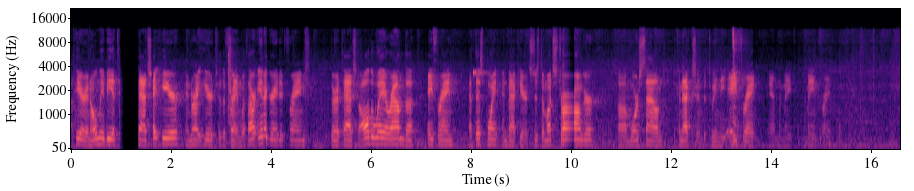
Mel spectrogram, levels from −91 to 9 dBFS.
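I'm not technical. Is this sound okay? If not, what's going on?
No, there are a few hiccups of the kind you get on a shaky internet call.

The first is a call audio freeze at about 0.97 s. The sound stalls for roughly 0.37 s: a brief fading buzz, then about 0.31 s of near silence. That likely happens when the data carrying the audio gets held up along the way. The player has nothing new to play, so it stretches the last bit of sound and then goes quiet. When the data arrives, the sound carries on from exactly where it stopped, so nothing is lost. There's just an added pause. A shorter freeze hits at 9.87 s and lasts about 0.19 s. This time the filler fades but never drops fully to silence.

Right after, at about 1.63 s, there's a skip ahead. Roughly 0.15 s of sound is simply gone, and playback jumps forward with almost no gap. The two sides of that cut are stitched together nearly directly, so you hear a small abrupt lurch rather than a pause.

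From 1.88 to 3.03 s there's a jitter buffer slow-down. The system was running low on stored-up audio and wanted a cushion. It bought itself time by repeating tiny slices of sound over and over. That adds about 0.13 s, so this stretch plays at about 89% speed. The pitch doesn't change, but things sound a bit drawn out and can waver slightly.

The opposite happens from 7.05 to 9.67 s, a jitter buffer speed-up. Here the system had too much audio piled up, as happens when delayed data arrives in a bunch. It trimmed tiny slices out to catch up, removing about 0.4 s in total. That part runs at about 114% speed, again at the same pitch, so it comes across as a little rushed.

Finally, one channel drops out twice, from 3.91 to 4.64 s and from 13.63 to 14.65 s. The clip was likely stereo, with a left and a right side, and one side briefly went missing. Anything shared by both sides suddenly gets noticeably quieter, and anything only on the lost side vanishes until it comes back.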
